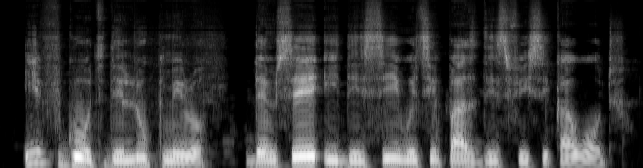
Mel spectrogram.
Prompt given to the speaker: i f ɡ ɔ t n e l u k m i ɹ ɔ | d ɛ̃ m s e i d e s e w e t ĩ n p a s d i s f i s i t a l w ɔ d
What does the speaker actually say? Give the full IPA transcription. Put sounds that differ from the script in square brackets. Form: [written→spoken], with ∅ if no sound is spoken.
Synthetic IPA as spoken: i f ɡ [ɔ→o] t [n→d] e l u k m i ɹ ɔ | d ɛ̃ m s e i d e s [e→i] w e t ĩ n p a s d i s f i s i [t→k] a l w ɔ d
